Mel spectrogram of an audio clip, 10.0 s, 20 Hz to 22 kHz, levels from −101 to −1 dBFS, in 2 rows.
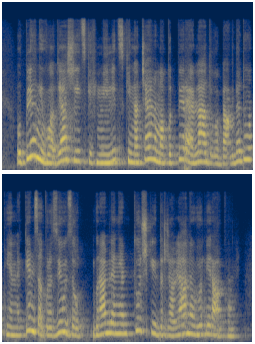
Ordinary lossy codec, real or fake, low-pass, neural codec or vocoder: none; fake; 14.4 kHz; codec, 44.1 kHz, 2.6 kbps, DAC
